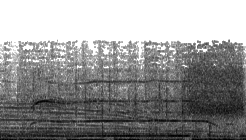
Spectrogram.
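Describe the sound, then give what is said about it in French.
A crowd cheers and shouts loudly and continuously for a contestant in a dance contest, with high whoops and screams rising over a dense roar of many voices for a few seconds. “Maintenant, pour Maëlie, je veux que tout le monde crie pour Maëlie!”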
